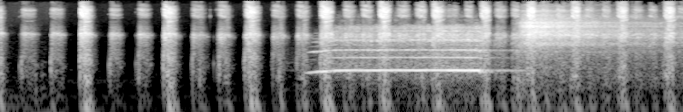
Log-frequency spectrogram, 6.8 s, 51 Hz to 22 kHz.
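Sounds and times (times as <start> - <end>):
steam locomotive starting up and chuffing: 2.8 - 6.8.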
